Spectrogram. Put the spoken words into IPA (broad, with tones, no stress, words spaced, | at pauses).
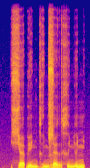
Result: çæ˩ ɓe˩ɲ ɡʱə˩ɲɮæ˩r xə˩ɲə˥ɲ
